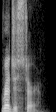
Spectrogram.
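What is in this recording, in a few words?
"register", English; oxford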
